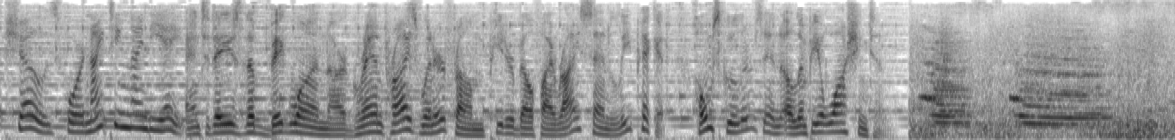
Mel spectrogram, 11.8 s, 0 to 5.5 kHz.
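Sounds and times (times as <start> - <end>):
speech: 0.1 - 9.4
train moving swiftly past with a steady rumble: 8.8 - 11.7
train horn-like tone dropping in pitch: 9.1 - 11.3.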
